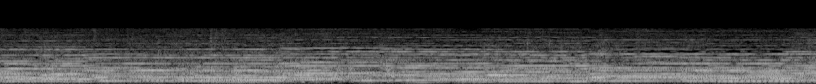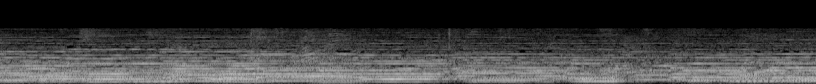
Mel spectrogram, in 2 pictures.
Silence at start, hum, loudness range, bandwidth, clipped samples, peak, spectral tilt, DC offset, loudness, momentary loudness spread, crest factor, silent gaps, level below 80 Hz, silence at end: 0 s; none; 2 LU; 5.8 kHz; under 0.1%; -8 dBFS; -12 dB/octave; under 0.1%; -23 LUFS; 3 LU; 14 dB; none; -58 dBFS; 0 s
